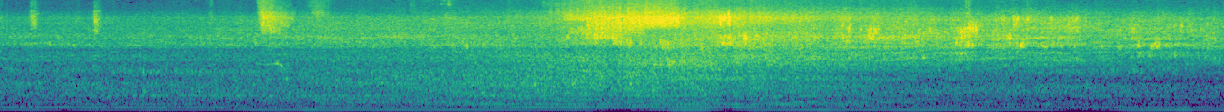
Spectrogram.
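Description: Indian Railways express coaches rolling past close by, a steady rush of wheels on rail with occasional clicks over the rail joints. A loud hissing rush about six seconds in, as the luggage brake and generator car goes by, is the loudest part.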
